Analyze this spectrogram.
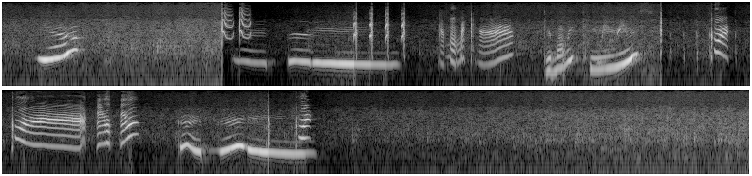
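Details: Pet Indian ringneck parakeet talking while basking: a dense stretch of varied vocalizations, including low drawn notes, rapid clicks and rising and falling squawks, mixed with a woman's speech, then quiet.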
